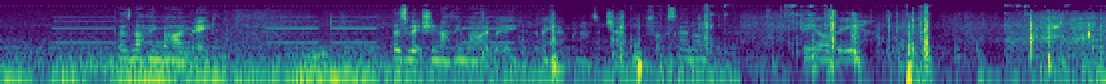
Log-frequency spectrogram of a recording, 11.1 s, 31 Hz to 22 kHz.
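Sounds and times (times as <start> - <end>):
low rumble: 0.0 - 7.6
parking sensor beeping: 0.5 - 6.3.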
